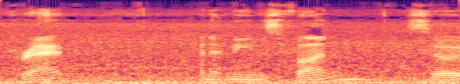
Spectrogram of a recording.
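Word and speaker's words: craic: there's an Irish word it's spelled c-r-a-i-c and they pronounce it crack and it means fun so if you're gonna have a bit of crack it means you're gonna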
